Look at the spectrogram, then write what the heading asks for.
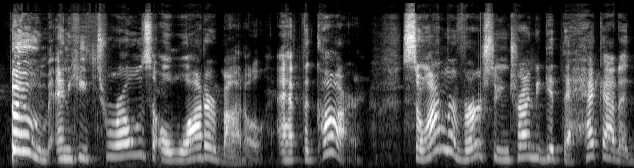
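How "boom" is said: loud imitated impact boom. Telling how the bottle hit the car, a loud boom. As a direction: slam the word like a hit.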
